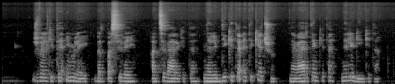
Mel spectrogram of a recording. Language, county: Lithuanian, Vilnius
